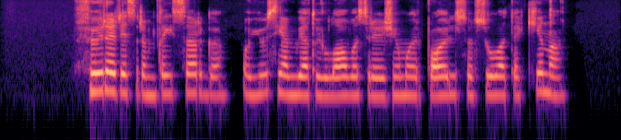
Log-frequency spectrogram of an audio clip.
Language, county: Lithuanian, Vilnius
